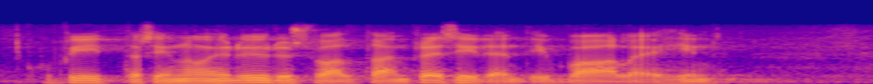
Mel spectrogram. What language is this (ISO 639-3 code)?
fin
